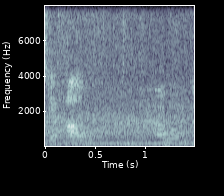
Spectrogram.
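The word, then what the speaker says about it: Yahweh: or yeh the the the proper way to say his name is yahwah yah yahwah and that's what the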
